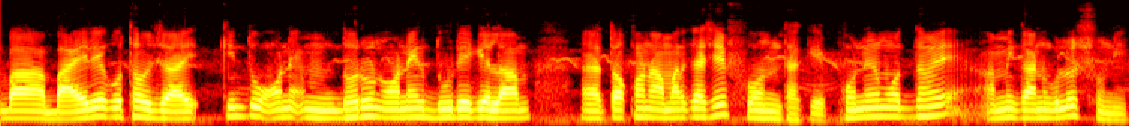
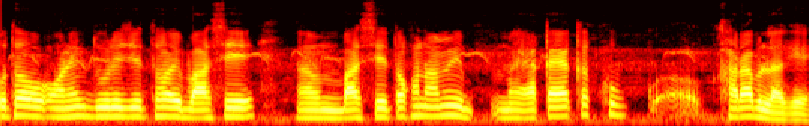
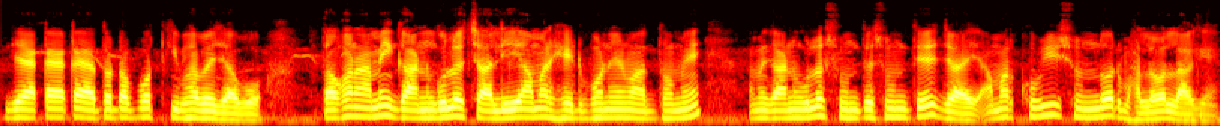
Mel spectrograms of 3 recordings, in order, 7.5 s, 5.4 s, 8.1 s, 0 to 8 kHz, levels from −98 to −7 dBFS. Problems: background sounds at intervals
